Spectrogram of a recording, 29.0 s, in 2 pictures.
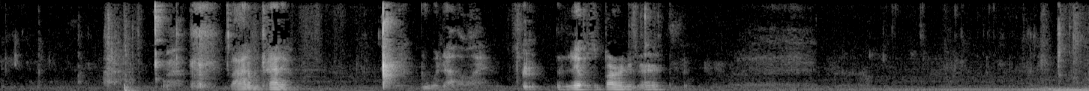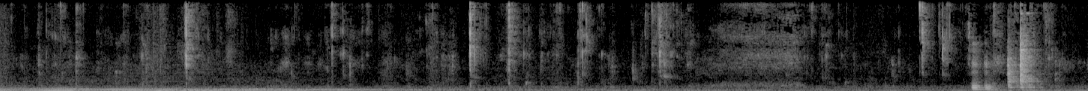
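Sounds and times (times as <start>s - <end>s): chewing chicken wing: 11.4s - 27.8s.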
